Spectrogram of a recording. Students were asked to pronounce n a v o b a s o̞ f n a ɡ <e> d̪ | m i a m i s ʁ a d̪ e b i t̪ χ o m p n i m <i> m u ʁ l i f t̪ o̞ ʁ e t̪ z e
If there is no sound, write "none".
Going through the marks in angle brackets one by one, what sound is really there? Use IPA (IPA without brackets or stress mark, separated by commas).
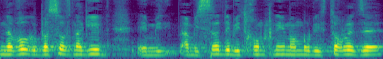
i, a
